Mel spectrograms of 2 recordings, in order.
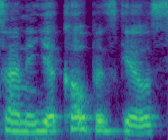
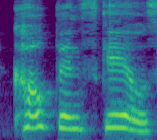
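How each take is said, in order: First: Said in the usual way. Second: "Coping skills" drawn out slow and louder; stressed slowly. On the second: Shown as a demonstration. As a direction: lean hard on "Coping skills".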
